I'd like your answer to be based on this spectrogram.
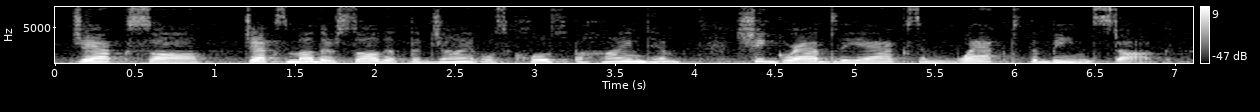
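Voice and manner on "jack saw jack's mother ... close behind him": usual speaking voice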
